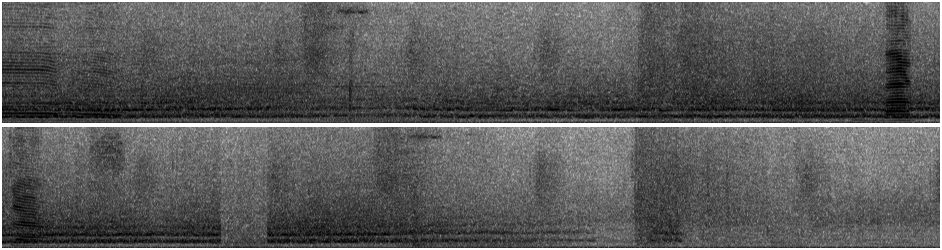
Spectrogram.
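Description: A game car engine hums steadily and revs.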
